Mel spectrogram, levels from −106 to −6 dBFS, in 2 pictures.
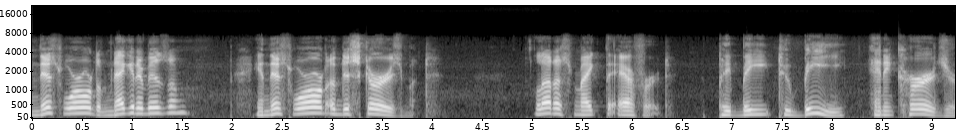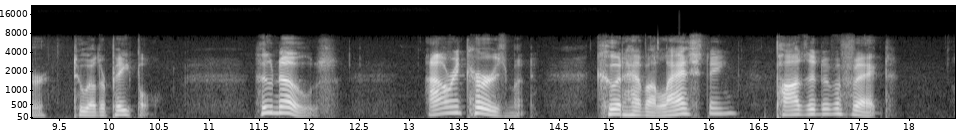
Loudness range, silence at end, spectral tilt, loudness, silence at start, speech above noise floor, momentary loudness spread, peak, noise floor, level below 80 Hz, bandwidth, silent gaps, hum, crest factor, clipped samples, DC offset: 5 LU; 0.65 s; -5 dB/octave; -21 LUFS; 0 s; 45 dB; 18 LU; 0 dBFS; -67 dBFS; -64 dBFS; 7.6 kHz; none; none; 24 dB; under 0.1%; under 0.1%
